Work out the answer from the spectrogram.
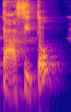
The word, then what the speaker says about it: Tácito: futuro tampoco por favor se llamó T con acento en la a Okay bien específico tácito y otro que se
